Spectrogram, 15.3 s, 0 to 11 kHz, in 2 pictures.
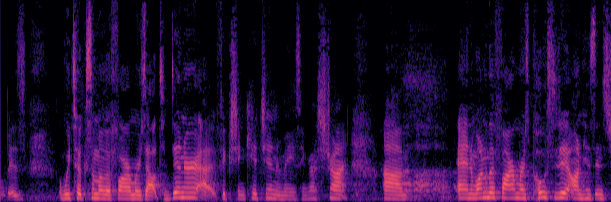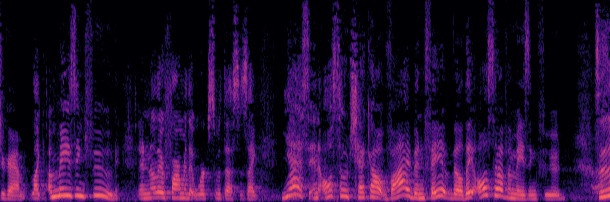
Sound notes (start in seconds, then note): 5.0 laughter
